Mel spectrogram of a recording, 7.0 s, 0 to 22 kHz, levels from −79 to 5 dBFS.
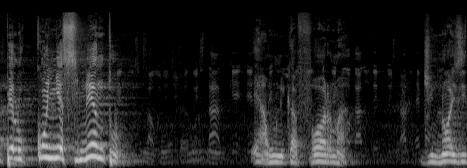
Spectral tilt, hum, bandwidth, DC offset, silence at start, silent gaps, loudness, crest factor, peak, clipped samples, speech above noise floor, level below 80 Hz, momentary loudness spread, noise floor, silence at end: -5 dB/octave; none; 17 kHz; under 0.1%; 0 s; none; -22 LUFS; 18 dB; -6 dBFS; under 0.1%; 35 dB; -62 dBFS; 16 LU; -57 dBFS; 0 s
